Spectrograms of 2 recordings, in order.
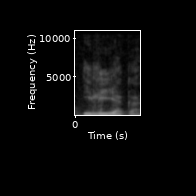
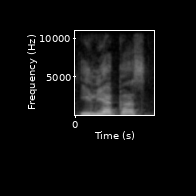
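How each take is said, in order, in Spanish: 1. La 'i' antes de la 'a' es tónica, es una sílaba separada. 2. La 'ia' es una sola sílaba, con acento en la 'a'. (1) "y no" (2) "en realidad es sin acento"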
